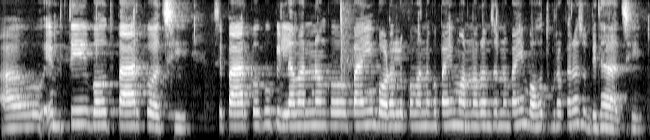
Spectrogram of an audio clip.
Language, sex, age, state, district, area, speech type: Odia, female, 30-45, Odisha, Khordha, rural, spontaneous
